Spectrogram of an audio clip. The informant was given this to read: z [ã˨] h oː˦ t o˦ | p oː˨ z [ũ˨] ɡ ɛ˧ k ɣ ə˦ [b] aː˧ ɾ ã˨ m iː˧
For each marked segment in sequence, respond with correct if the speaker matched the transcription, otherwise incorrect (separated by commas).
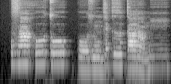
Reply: incorrect, correct, incorrect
